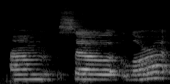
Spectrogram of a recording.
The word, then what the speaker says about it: Lora: name for your quartet Laura is a Spanish translation of the word parrot obviously we americanize the pronunciation of it um but there's actually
